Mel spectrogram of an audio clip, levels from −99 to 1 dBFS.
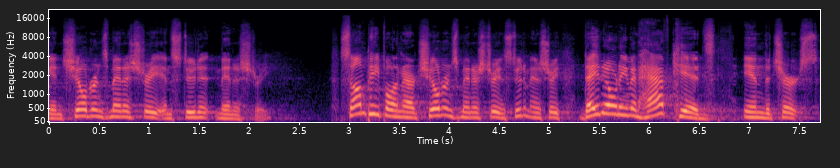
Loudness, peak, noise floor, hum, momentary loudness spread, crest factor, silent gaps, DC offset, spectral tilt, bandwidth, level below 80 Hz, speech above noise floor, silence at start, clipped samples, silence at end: -25 LUFS; -6 dBFS; -65 dBFS; none; 9 LU; 18 dB; none; under 0.1%; -5.5 dB/octave; 14 kHz; -66 dBFS; 40 dB; 0 s; under 0.1%; 0.05 s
